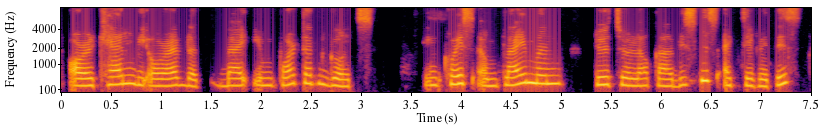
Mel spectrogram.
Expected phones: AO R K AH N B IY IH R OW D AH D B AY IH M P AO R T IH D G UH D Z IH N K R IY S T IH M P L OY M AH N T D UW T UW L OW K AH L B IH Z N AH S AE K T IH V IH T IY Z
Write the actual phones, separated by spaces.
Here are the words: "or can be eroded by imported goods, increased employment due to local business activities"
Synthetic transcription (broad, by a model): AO R K AH N B IY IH R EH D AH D B AY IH M P AO R T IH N G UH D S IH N K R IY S IH M P L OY M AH N D UW T UW L OW K AH L B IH S N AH S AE K T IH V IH T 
